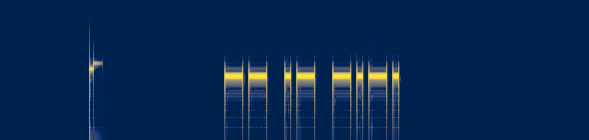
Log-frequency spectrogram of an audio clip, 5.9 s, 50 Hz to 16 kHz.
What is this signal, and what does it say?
Morse code, heard as a keyed tone, about 20 wpm, 700 Hz. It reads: MAC
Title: Build A Word - 3 Letters At A Time - 9-Letter Words - 20wpm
